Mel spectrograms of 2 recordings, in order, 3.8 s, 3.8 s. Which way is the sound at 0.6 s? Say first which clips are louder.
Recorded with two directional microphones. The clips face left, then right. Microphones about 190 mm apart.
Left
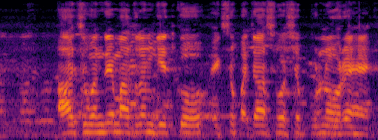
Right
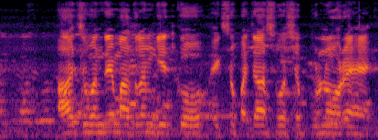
Left 3 dB; 15° left (ahead or behind).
